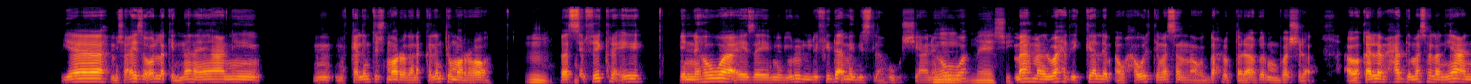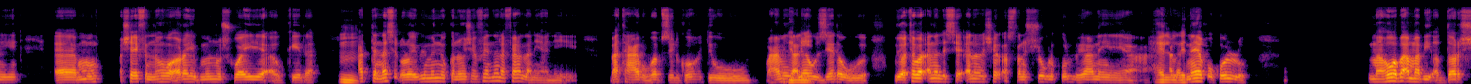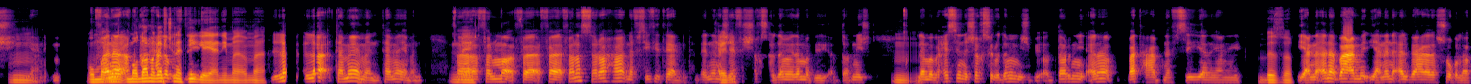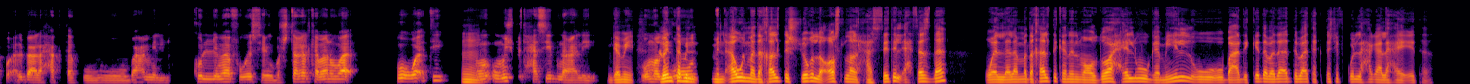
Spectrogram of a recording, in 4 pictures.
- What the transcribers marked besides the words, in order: other noise; tapping
- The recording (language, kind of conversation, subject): Arabic, podcast, إيه العلامات اللي بتقول إن شغلك بيستنزفك؟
